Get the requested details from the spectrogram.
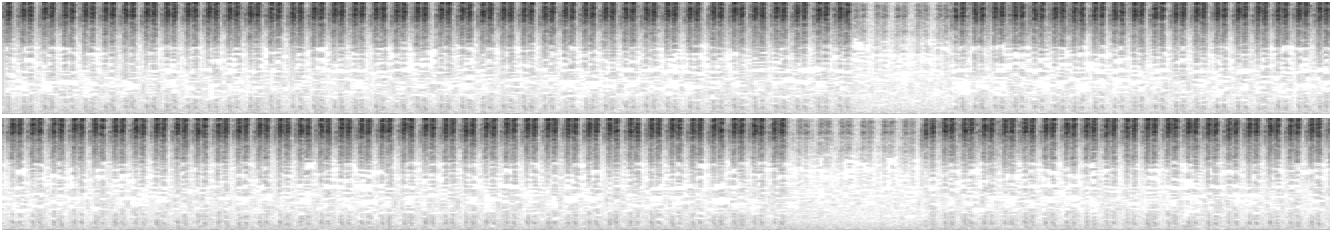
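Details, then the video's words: July meadow grasshopper in the grass producing a continuous shrill, finely pulsed high trill that stops twice for half a second before carrying on, with a quiet background. "Пение кузнечика в траве"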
